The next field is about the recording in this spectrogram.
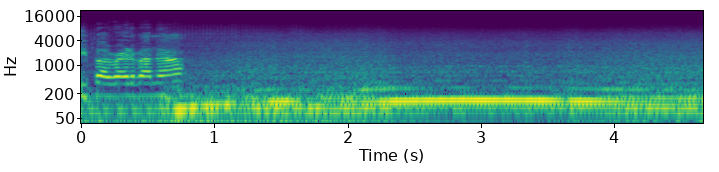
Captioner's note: engine revving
